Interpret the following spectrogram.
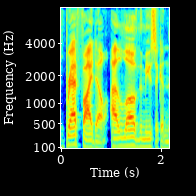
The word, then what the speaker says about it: Fidel: Phi del score yeah I've been pronouncing it Brad Fidel but it's Brad Fidel I love the music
